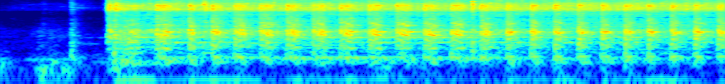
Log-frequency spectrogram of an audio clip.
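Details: Toyota Vios: starter cranks steadily at about four beats a second for several seconds without the engine catching; cranks but won't start, cause suspected but not confirmed.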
